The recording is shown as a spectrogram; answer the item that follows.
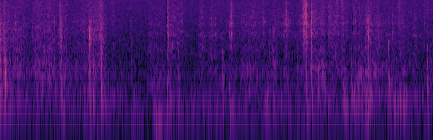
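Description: Construction paper being folded and creased by hand, rustling with irregular soft crackles.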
